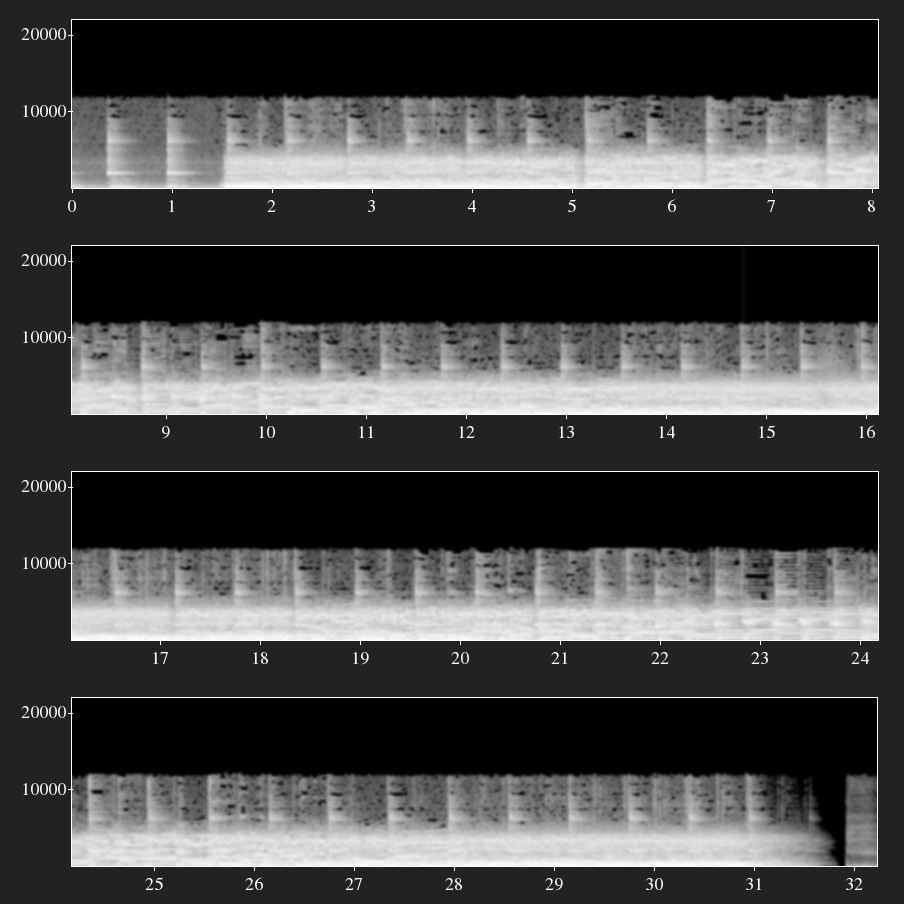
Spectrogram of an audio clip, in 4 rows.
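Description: Electric guitar playing alternate-picked single notes in an even eighth-note stream at 100 beats per minute, each note a fret higher than the last. The pitch rises steadily, comes back down, then rises and falls once more. A few short clicks come just before the playing starts.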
